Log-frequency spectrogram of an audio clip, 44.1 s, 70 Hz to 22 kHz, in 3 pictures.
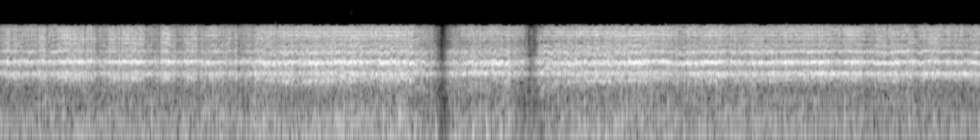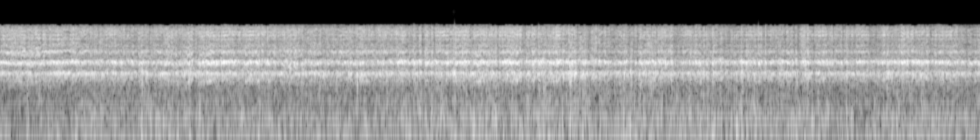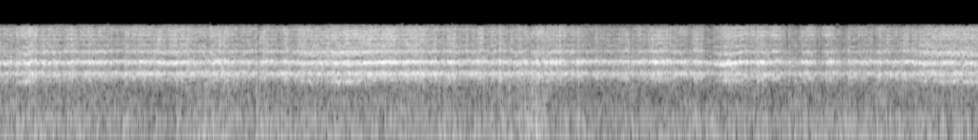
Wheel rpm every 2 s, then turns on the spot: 230, 230, 200, 120, 180, 230, 230, 220, 220, 230, 230, 230, 230, 230, 230, 220, 230, 230, 240, 230, 230, 230.
none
